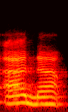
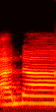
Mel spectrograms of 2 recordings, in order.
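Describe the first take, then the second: First: The final vowel is short, running into next word. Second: The final vowel is held long, two counts. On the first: The reciter continues without stopping. "kalau kita wasal" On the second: The reciter stops on this word. "kalau kita berhenti, kita ana dua harakat"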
